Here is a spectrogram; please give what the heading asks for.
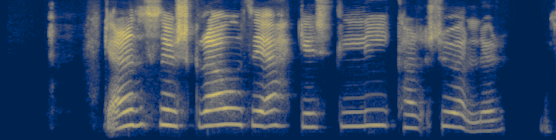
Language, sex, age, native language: Icelandic, female, 8, Icelandic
